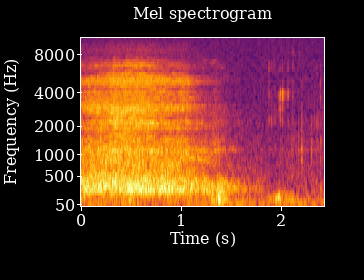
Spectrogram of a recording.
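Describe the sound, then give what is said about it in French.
Slow, gentle breath drawn in through the nose, a soft airy hiss that holds for about a second and then fades away, faint and without voices. “Et une cinquième fois, nous inspirons doucement par le nez.”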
